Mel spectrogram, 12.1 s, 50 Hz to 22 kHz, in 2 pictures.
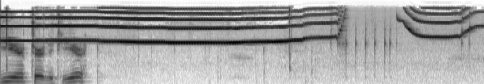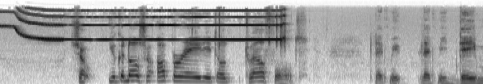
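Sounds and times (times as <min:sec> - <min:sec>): high-pitched electronic tone: 0:00.0 - 0:04.3, 0:05.0 - 0:09.6
electrical crackles: 0:00.0 - 0:04.4, 0:05.0 - 0:09.6.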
